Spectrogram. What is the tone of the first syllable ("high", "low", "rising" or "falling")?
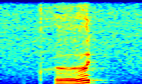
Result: rising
